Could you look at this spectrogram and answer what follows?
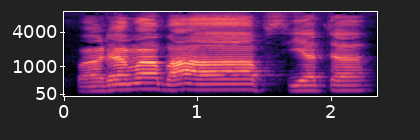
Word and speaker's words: পরমবাপ্স্যথ: শ্রেয়ঃ পরমবাপ্স্যথ, পরম বা দীর্ঘ করে পয়ের আঘাত নেব, পরমবাপ্স্যথ, সিয়াথ তন্ত শয়ে জফলা, সব জফলার উচ্চারণ ই আর অ, ই অ এরকম হওয়ার কথা, পরমবাপ্স্যথ এইরকম।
